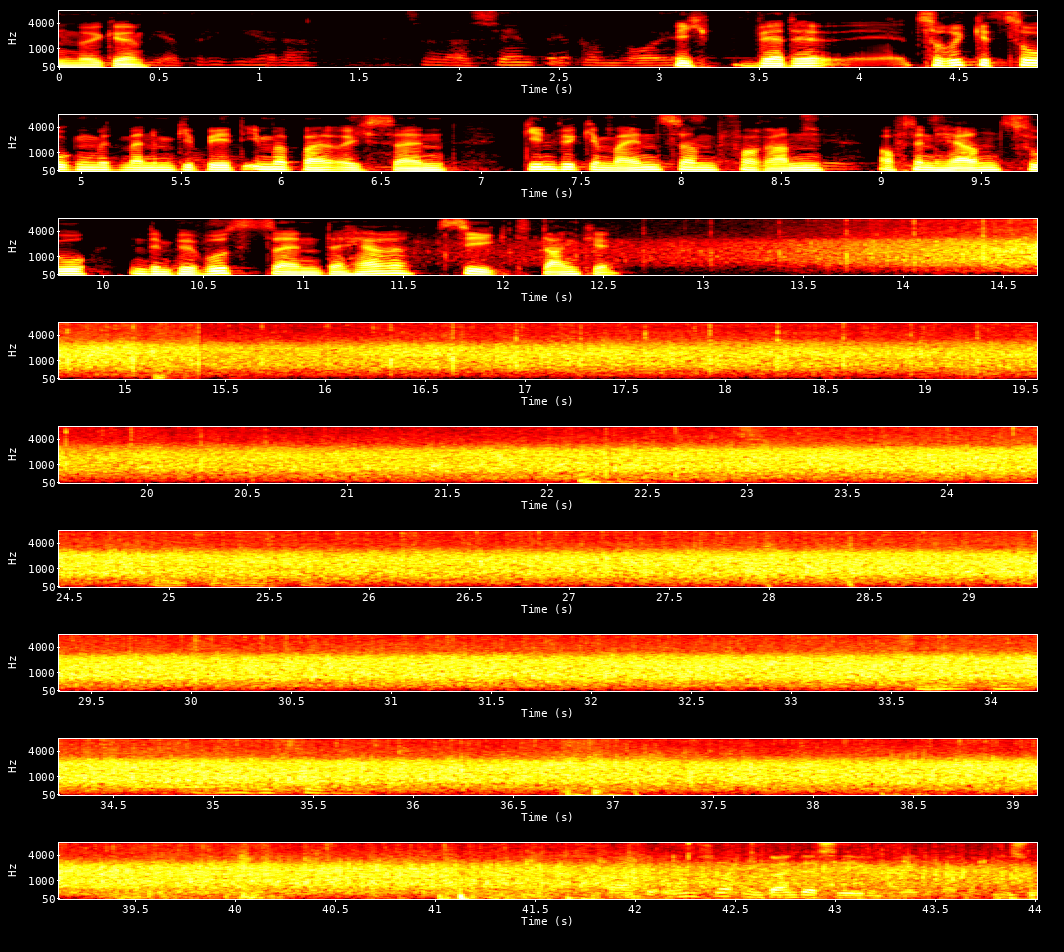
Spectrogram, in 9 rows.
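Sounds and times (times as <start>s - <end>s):
speech: 0.0s - 0.7s, 1.8s - 12.7s
sustained applause: 11.2s - 44.0s.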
